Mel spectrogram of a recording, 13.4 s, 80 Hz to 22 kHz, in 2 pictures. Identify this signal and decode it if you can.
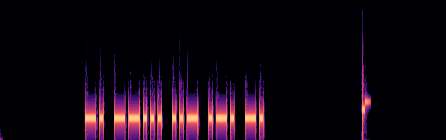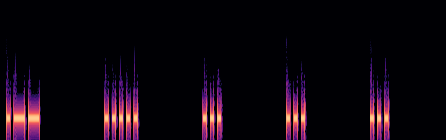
Morse code, heard as a keyed tone, about 22 wpm, spaced as for 11 wpm, 700 Hz. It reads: N7URN W5SSS
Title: USA Call Signs - 5 Characters - 6x Character Spacing - 22wpm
